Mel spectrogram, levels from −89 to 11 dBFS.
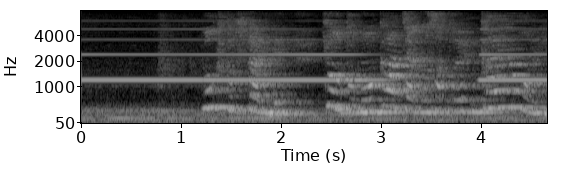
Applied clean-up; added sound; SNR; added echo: none; Wind instrument, woodwind instrument; 5 dB; reverberation time 1.2 s.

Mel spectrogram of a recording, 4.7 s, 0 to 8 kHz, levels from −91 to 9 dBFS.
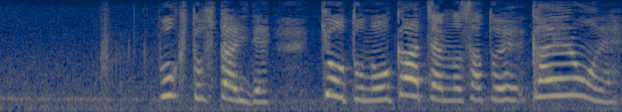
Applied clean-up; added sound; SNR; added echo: none; none; none; none.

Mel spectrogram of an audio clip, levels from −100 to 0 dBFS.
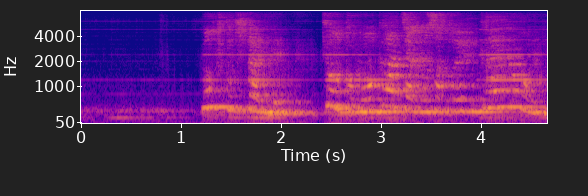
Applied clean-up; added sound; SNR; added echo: neural separator model SepFormer DNS4.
